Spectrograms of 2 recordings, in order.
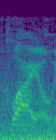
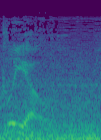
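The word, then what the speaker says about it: Clio: don't know same with clo it looks like Cleo that's how it's spelled you know c l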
